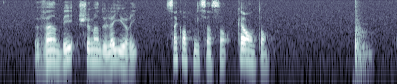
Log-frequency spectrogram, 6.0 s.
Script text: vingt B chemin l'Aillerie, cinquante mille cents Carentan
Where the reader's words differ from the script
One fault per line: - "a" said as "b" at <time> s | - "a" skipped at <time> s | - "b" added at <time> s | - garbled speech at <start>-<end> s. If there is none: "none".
- "de" added at 1.5 s
- "cinq" added at 3.0 s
